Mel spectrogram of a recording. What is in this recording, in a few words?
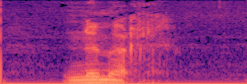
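"nummer", Dutch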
